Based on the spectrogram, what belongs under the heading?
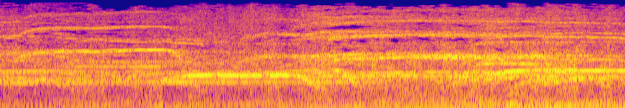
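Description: A dense crowd of teenagers in the TV studio audience of Total Request Live with Carson Daly, screeching and squealing nonstop, many high-pitched voices overlapping into one loud, sustained wall of excited screams with no pauses.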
